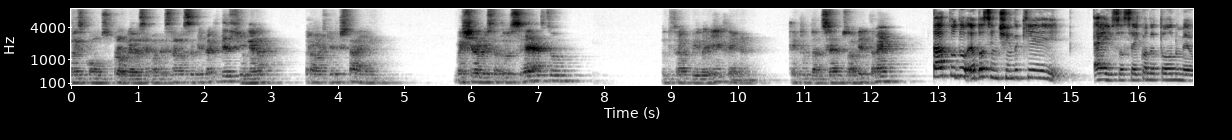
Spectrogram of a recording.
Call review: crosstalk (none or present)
none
